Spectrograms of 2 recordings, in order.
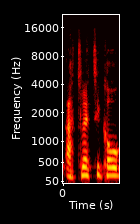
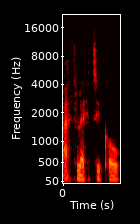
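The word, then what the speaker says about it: Atlético: could make the final if Atletico go Atletico go through not Athletico cuz you know different Athletic Club um they're the ones that he actually pronounced with the th but because they I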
